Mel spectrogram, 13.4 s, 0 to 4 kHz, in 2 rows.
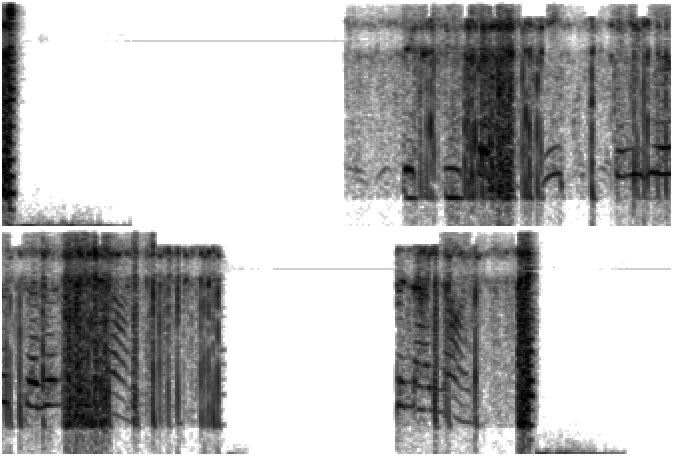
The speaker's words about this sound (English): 6278, all I heard there was a 799 coming through with a lot of static. 799 is calling in from Ferndale.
